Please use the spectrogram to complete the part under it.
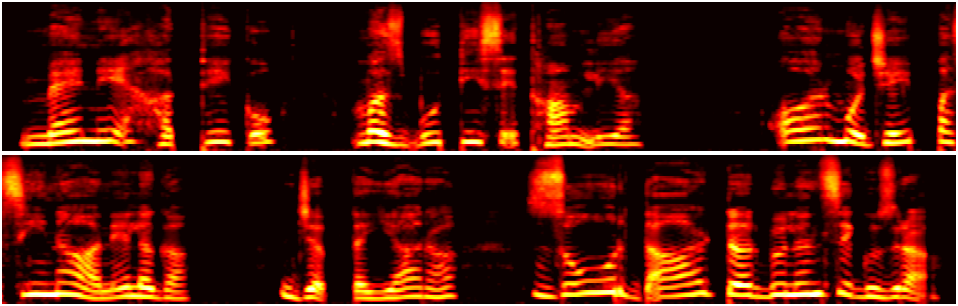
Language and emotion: Urdu, fearful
